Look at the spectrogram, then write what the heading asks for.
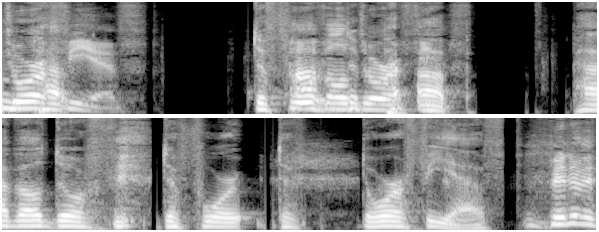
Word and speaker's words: Pavel Dorofeyev: We started talking about how do you pronounce his name? Dorofeyev. Pavel Dorofeyev.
